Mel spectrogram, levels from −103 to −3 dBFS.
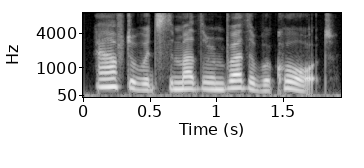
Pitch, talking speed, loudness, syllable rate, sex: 200 Hz, 215 wpm, -18 LUFS, 6.9 syllables/s, female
